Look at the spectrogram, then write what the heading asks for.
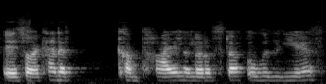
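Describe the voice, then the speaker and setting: A middle-aged woman with a Danish accent talks about her work in a reflective way, often pausing on fillers and restarting her sentences. Her voice sits fairly low. The recording is a little dull and lo-fi. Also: monotone, warm tone. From Denmark. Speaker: author and anthropologist. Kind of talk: thoughtful interview answers.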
